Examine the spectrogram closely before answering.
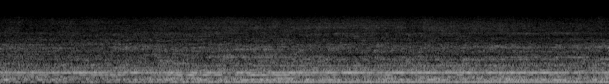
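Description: Boat blower fan running steadily in a homemade air cooler: a steady motor hum and whine over the rush of moving air.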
